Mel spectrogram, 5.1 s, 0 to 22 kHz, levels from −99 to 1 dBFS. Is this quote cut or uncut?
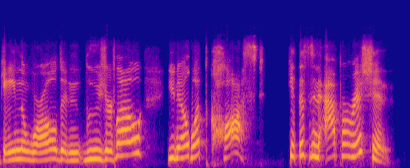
cut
